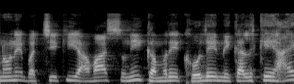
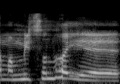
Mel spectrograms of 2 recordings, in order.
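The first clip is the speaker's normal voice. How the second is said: ordinary talk, nothing marked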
